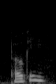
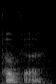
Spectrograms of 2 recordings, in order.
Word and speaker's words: poke: You know, kind of like ruining California's reputation by saying poke instead of pokey or pokey.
